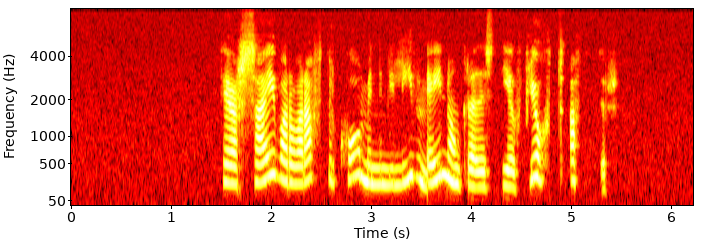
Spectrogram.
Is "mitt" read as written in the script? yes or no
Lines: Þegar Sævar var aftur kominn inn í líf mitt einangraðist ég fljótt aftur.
no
